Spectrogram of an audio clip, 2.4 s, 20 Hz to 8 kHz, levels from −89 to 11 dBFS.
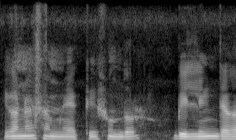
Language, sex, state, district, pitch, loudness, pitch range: Bengali, male, Tripura, West Tripura, 125 Hz, -17 LUFS, 120-135 Hz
